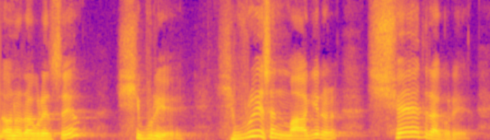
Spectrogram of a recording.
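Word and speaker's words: shed: 히브리에서는 마귀를 쉐드라고 그래요. S-H-E-D, 쉐드라고 발음해요.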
